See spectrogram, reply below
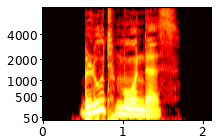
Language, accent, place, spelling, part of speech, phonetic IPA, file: German, Germany, Berlin, Blutmondes, noun, [ˈbluːtˌmoːndəs], De-Blutmondes.ogg
- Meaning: genitive singular of Blutmond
